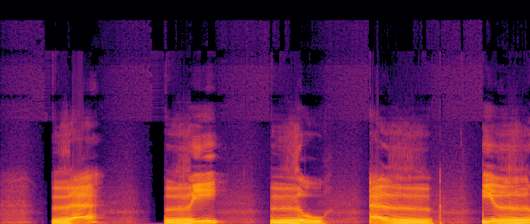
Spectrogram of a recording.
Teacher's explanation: ujung lidahnya teman-teman sentuhkan ke ujung gigi sari atas, nempelnya tipis-tipis. Ketika disentuhkan, suaranya harus ngalir. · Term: huruf dzal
